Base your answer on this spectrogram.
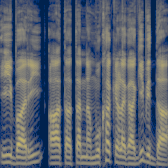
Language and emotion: Kannada, neutral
